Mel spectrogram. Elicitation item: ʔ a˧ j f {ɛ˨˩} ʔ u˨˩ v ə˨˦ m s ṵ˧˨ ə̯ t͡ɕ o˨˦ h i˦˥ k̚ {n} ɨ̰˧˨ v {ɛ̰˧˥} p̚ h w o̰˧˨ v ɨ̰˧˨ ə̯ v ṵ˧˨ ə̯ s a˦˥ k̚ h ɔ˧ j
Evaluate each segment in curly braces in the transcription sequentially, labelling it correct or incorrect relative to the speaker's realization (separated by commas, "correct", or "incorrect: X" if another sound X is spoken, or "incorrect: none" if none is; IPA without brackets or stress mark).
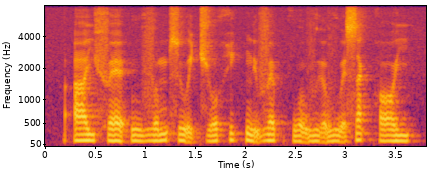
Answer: correct, correct, incorrect: ɛ˦˥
